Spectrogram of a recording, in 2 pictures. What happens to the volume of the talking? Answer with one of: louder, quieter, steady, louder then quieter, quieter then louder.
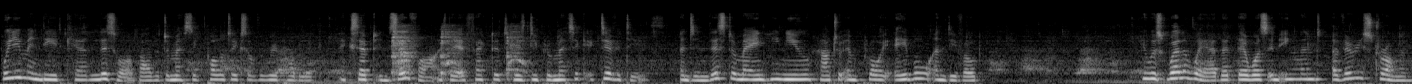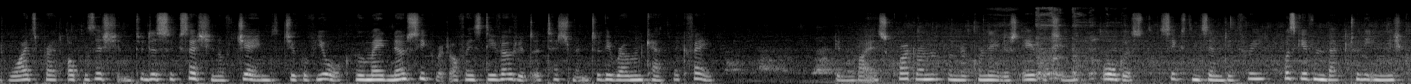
steady.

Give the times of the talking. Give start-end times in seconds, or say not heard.
0.0-9.8, 11.4-21.2, 22.4-28.2.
